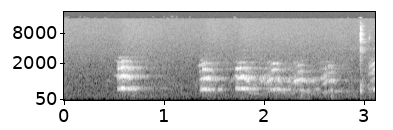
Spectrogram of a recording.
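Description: Small dogs yapping in quick, high-pitched barks: one short yelp, a pause, then a rapid run of several overlapping yips, clear, ending with a sharp snap.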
